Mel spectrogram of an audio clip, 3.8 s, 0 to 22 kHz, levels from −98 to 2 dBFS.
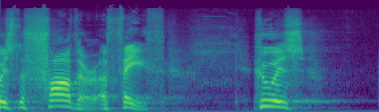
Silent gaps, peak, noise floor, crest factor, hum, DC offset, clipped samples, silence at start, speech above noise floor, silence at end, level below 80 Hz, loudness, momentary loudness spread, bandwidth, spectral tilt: none; -2 dBFS; -59 dBFS; 20 dB; none; under 0.1%; under 0.1%; 0 s; 39 dB; 0.65 s; -80 dBFS; -20 LUFS; 22 LU; 17 kHz; -3 dB/octave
